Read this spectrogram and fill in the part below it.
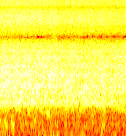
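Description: Chopped bottle gourd and slit green chilies hit a hot tempering of oil, bay leaf and dried red chilies, releasing a loud, dense, continuous hiss that holds steady throughout.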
